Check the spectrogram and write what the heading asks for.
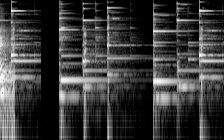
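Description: Bright bell-like chime jingle, a sound-effect cue: a run of struck ringing notes, each fading away, in three short groups with brief silences between them.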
